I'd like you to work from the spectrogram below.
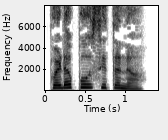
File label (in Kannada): "ಪಡಪೋಸಿತನ", Kannada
